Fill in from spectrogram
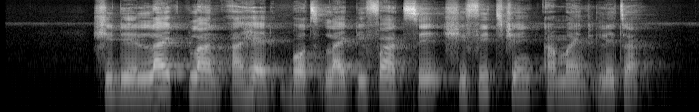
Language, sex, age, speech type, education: Nigerian Pidgin, male, 30-45, spontaneous, tertiary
